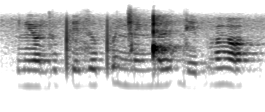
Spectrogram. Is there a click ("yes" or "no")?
yes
